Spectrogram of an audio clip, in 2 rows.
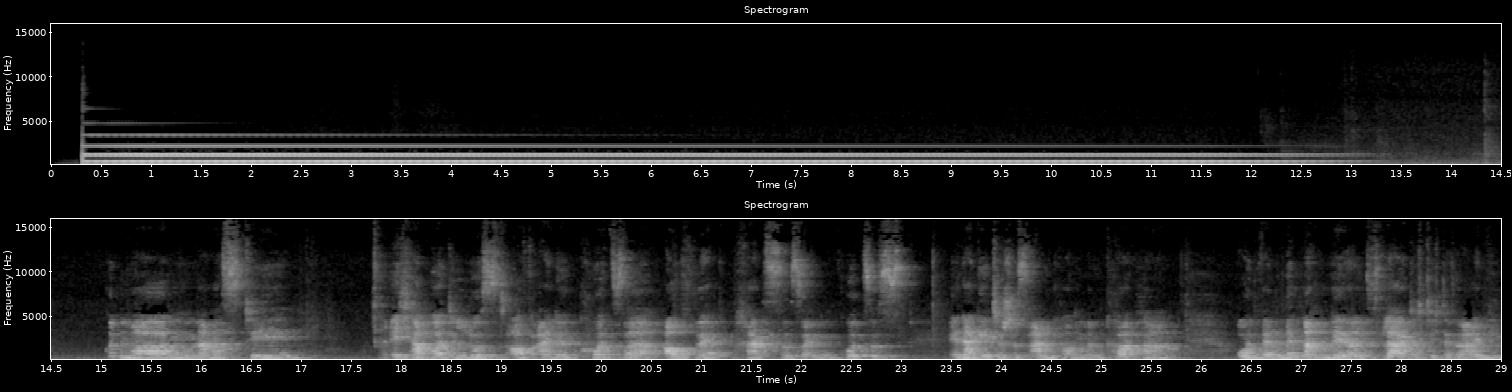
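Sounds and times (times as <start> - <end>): singing bowl ringing: 0.3 - 13.2.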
